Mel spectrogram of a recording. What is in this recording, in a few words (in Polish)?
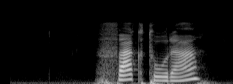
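"faktura", Polish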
